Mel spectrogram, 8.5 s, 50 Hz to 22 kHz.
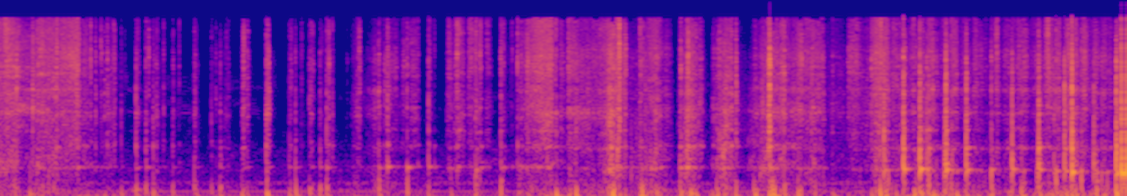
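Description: An empty, hollow cardboard paper towel roll held in both hands is tapped and scratched by fingertips and long nails. Quick, dry clicks and hollow knocks with a faint resonant tone near 430 Hz alternate with bright, rustling scratches in an irregular, busy rhythm.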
